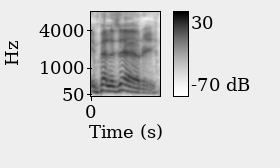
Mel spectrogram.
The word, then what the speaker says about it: Impellizzeri: Well, the trick is to pronounce it with an Italian accent, and you can never get it wrong. – Okay. – So you can say Impellizzeri or Zari or, you know, as long as you sound a bit Italian, although she's Latina.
